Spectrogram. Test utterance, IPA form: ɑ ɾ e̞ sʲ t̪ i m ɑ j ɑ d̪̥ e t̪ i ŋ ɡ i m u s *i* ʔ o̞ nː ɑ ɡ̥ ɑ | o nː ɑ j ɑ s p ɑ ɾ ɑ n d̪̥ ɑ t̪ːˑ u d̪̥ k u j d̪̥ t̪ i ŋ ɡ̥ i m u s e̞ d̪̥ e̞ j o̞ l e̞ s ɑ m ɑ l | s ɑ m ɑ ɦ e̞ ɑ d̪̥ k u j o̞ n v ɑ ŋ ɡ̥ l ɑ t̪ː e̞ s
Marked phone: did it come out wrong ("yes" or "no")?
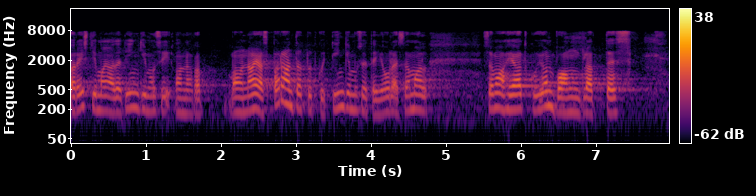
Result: no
